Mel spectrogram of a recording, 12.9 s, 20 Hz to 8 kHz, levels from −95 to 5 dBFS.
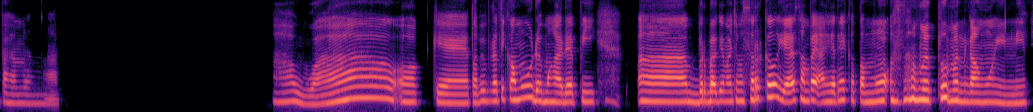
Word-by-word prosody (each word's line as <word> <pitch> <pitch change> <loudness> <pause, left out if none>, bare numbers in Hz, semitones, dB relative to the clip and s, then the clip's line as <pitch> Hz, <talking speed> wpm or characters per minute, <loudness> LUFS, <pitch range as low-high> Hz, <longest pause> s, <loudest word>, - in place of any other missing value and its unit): Paham 185 -2 -12
banget. 180 - -18 2.7
Oh 215 +1 -8 0.2
wow. 270 - -1 0.2
Oke, 200 -3 -4
tapi 200 +3 -4
berarti 230 +3 -2
kamu 260 +3 +1
udah 230 - +1
menghadapi, 210 +1 -1 0.6
eee, 220 -1 +2 0.2
berbagai 225 0 +3
macam 230 +1 -3
circle 280 +7 +4
ya, 225 -3 +3
sampai 240 -1 +3
akhirnya 220 +4 -1
ketemu 225 0 0 0.2
sama 255 0 +4
temen 240 -6 +3
kamu 210 0 +1 0.2
ini. 185 0 -7
220 Hz, 100 wpm, -24 LUFS, 205-245 Hz, 2.7 s, circle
